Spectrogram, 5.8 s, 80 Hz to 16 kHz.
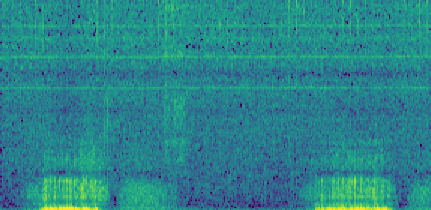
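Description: Two loud, low, rattling snores on breathing in, about 3.6 seconds apart, with quiet breathing out between them. This is snoring.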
